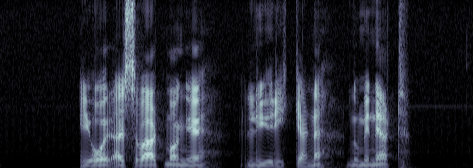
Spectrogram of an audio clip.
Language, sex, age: Norwegian, male, 41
